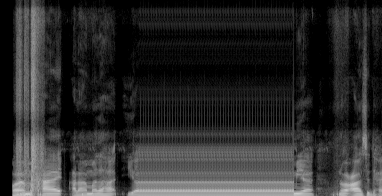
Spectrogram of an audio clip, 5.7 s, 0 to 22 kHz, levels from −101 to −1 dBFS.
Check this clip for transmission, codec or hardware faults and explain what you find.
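One fault: a system hang loop. Right after "calaamadaha iyo", from 2.11 to 4.41 s, the speech stops and a rough, rattling buzz at 25 Hz takes over. The system froze while the hardware kept replaying the same 40 ms slice of its ring buffer, exactly and repeatedly.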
